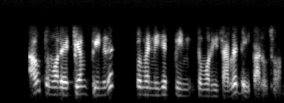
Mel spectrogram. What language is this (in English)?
Odia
